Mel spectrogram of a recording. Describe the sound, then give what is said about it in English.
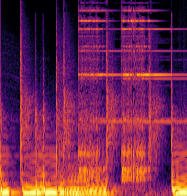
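A telephone rings as phone lines open for live callers, with a bright, trilling electronic bell sounding in quick bursts for a few seconds. It is fairly loud, with no voices over it. “but I'm going to open up the phone lines to anybody that would like to ask you a question live.”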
